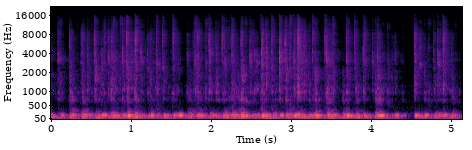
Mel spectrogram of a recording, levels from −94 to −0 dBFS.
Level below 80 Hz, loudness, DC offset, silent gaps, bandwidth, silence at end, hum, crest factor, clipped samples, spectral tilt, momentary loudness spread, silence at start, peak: -50 dBFS; -40 LUFS; under 0.1%; none; 16.5 kHz; 0 s; none; 16 dB; under 0.1%; -5 dB/octave; 5 LU; 0 s; -22 dBFS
